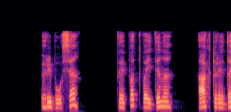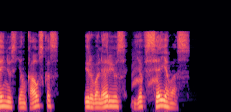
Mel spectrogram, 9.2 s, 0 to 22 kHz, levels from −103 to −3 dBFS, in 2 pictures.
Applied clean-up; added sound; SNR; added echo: classical method spectral subtraction.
